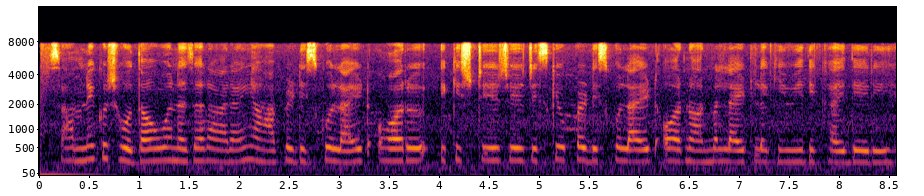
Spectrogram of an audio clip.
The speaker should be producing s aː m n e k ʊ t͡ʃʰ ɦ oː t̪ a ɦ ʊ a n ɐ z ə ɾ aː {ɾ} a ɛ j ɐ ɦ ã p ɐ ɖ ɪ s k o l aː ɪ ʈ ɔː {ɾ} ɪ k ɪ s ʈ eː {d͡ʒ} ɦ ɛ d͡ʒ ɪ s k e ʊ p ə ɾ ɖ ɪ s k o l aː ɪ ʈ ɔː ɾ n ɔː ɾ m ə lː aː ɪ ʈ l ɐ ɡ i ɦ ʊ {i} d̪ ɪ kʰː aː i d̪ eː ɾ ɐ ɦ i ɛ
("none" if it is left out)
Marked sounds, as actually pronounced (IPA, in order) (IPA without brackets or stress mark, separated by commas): ɾ, ɾ, d͡ʒ, i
